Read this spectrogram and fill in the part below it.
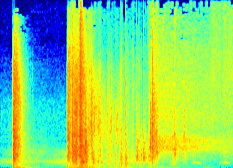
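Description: A wooden board splinters and crashes loudly.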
